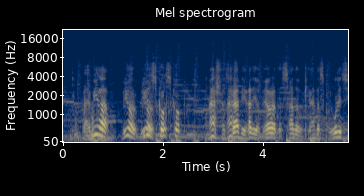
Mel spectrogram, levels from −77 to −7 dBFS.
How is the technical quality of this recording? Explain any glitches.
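There are a couple of real problems here: a stretch where the audio is doubled, and two small jumps where compressed frames were skipped.

From 1.35 to 3.51 s you get a doubled audio track. A second full-band copy trails the original by around 0.4 s, sitting roughly 5 dB lower. It has no reverb tail or room colour, so it sounds like a flat, clean echo rather than a space. It cuts in and out abruptly at both ends. The likely cause is the signal being picked up a second time through a slower path, or an edit leaving two copies out of step.

Then there are two compressed frames skipped events, one from 2.00 to 2.03 s (inside the doubled stretch) and one at 3.71 s. Whole frames went missing or were rejected as damaged by the decoder, so playback jumps ahead. The first skip loses around 70 ms and the second about a tenth of a second.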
